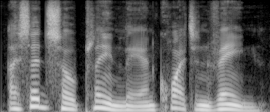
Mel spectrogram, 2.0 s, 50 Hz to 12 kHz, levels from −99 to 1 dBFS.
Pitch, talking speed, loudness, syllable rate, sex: 145 Hz, 205 wpm, -16 LUFS, 5.2 syllables/s, male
